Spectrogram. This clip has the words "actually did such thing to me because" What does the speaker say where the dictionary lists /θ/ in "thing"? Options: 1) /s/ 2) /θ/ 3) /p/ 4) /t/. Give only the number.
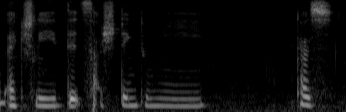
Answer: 4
